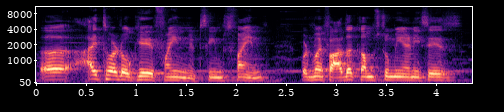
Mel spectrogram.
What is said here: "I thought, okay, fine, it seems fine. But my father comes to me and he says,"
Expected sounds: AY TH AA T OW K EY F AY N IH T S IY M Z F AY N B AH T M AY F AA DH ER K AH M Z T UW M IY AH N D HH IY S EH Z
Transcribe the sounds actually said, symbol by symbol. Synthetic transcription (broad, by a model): AY T AA T OW K EY F AY N IH T S IY M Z F AY N B AH T M AY F AA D ER K AH M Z T UW M IY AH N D HH IY S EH Z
